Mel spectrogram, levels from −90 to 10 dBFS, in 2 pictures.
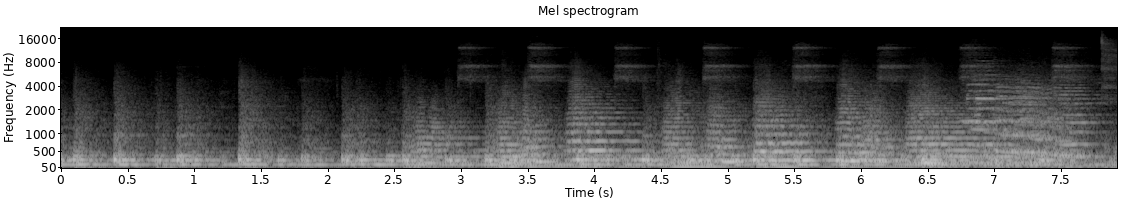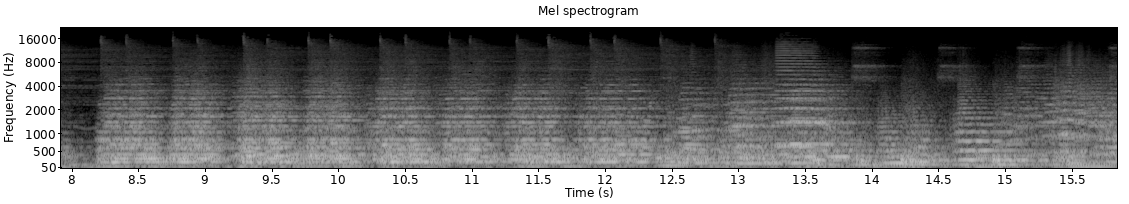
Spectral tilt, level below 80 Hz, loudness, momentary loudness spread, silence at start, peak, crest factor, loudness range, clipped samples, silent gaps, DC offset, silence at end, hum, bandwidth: -7.5 dB/octave; -38 dBFS; -23 LUFS; 6 LU; 0 s; -6 dBFS; 16 dB; 3 LU; under 0.1%; none; under 0.1%; 0 s; none; 16 kHz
